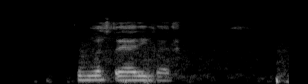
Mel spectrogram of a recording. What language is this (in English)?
Dhatki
